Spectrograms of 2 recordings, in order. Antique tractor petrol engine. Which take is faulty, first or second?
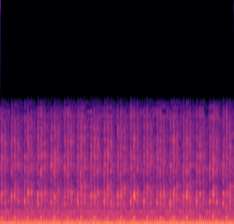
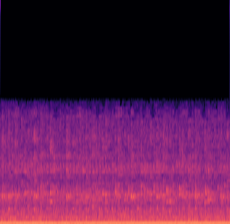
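first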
